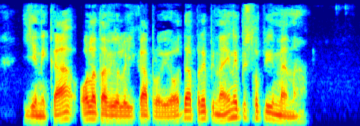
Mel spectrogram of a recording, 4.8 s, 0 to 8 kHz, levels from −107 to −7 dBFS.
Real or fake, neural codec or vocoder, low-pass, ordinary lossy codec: real; none; 7.2 kHz; AAC, 32 kbps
